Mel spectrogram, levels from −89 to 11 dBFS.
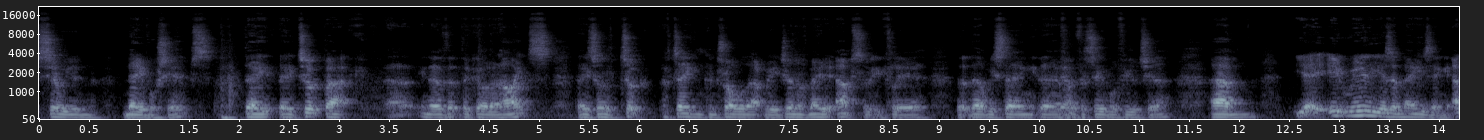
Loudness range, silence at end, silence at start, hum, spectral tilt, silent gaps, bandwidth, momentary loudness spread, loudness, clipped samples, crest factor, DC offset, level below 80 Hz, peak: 2 LU; 0 s; 0 s; none; -6 dB/octave; none; 17.5 kHz; 13 LU; -35 LUFS; under 0.1%; 18 dB; under 0.1%; -58 dBFS; -16 dBFS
